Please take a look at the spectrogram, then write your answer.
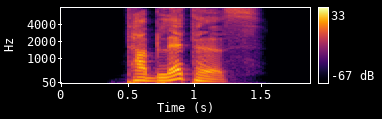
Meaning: genitive singular of Tablett
- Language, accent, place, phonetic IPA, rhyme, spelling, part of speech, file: German, Germany, Berlin, [taˈblɛtəs], -ɛtəs, Tablettes, noun, De-Tablettes.ogg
